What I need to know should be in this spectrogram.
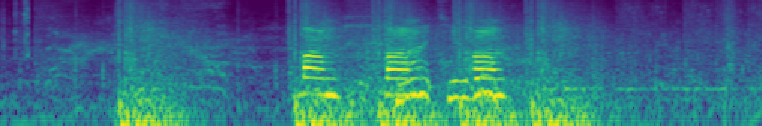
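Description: A shotgun fires several times in a row.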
